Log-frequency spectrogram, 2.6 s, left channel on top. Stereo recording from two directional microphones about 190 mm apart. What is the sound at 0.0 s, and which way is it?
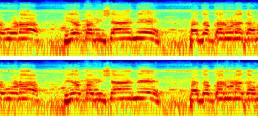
A man's voice, 35° left (ahead or behind).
